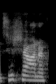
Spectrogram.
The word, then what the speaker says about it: Tishonna: doing what i'm sorry i don't want to mispronounce your name uh how do you say your name last name to shauna okay i didn't want him because i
